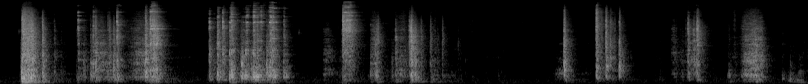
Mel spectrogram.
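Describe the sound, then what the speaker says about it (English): Metal clicks and clanks from a torque wrench tightening down the cylinders on a 1946 Harley-Davidson Knucklehead motor in a workshop, coming in repeated bursts of sharp clattering separated by brief pauses, close and fairly loud with no talking. "I'm going to go ahead and torque our cylinders down"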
